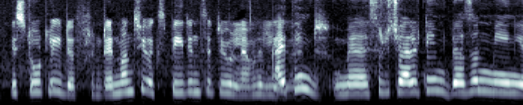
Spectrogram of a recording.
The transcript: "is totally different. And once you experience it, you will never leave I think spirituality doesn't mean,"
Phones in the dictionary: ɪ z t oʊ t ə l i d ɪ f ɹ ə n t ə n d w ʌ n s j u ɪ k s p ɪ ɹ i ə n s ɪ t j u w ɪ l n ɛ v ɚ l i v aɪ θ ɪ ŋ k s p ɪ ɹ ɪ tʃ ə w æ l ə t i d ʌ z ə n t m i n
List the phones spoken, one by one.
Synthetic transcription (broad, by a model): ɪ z t oʊ t ə l i d ɪ f ɹ ə n t ə n d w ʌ n s j u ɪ k s p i ɹ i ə n s ɪ t j u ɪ l n ɛ v ɚ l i aɪ t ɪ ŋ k s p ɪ ɹ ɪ tʃ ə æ l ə t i d ʌ z ə n t m i n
